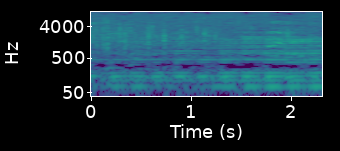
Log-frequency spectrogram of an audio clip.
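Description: Live country band playing softly: an evenly pulsing low bass note under held, sustained tones.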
